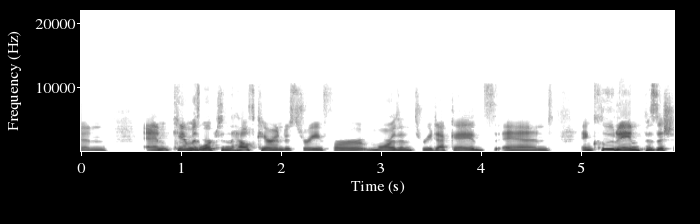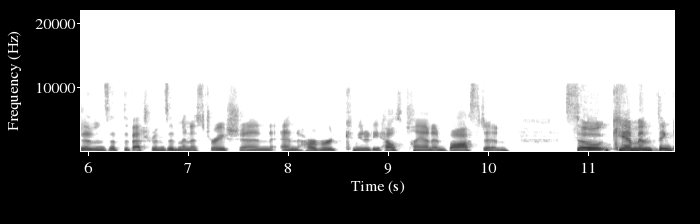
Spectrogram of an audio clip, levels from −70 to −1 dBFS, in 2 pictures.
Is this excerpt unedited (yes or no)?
no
